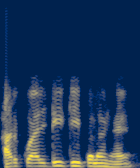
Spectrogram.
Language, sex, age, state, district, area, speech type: Urdu, male, 18-30, Bihar, Purnia, rural, conversation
